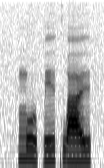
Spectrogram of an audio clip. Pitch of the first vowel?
falling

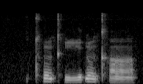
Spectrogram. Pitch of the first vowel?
high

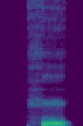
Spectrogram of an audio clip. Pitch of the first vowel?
low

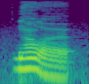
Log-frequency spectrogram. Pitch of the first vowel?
high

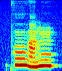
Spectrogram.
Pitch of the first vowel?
high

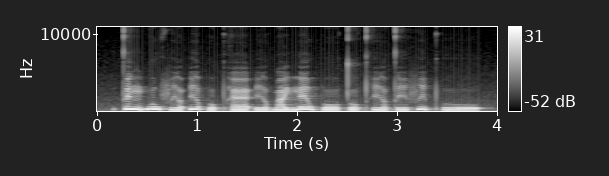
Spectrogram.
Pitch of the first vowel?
falling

